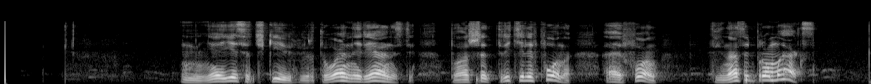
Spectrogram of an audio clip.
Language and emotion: Russian, positive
